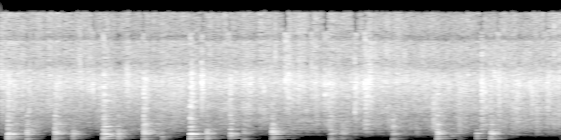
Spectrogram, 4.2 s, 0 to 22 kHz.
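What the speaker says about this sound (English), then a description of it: "So we just fry them for 2 minutes, and then we add in our cilantro." Green beans frying in a pan with cilantro give off a soft continuous sizzle, cut by regular scraping stir strokes of a spatula, close-up with no voices.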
